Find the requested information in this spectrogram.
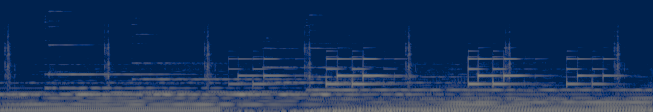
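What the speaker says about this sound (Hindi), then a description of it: "उसी पल फोन की रिंग बज उठी।" A phone ringtone chimes repeatedly in short melodic bursts over a steady low hum, loud and close.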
